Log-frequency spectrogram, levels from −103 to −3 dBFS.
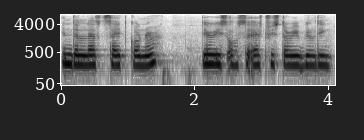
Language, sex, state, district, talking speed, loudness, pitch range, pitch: English, female, Nagaland, Kohima, 130 wpm, -15 LUFS, 200-215 Hz, 205 Hz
